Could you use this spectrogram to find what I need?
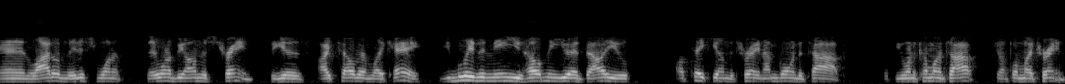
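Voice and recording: The speaker has an American accent and a fast pace with little pitch movement. The sound is dry and close, with no echo. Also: man, fairly high pitch for a man.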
